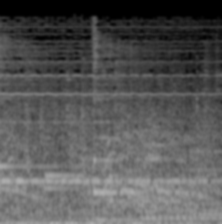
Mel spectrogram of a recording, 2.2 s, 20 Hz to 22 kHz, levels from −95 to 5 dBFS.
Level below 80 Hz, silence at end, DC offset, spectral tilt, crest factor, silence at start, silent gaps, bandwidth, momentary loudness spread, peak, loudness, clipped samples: -40 dBFS; 0 s; under 0.1%; -4 dB/octave; 16 dB; 0 s; none; 16.5 kHz; 3 LU; -12 dBFS; -28 LUFS; under 0.1%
